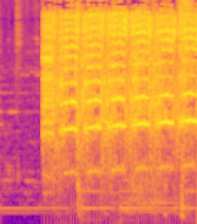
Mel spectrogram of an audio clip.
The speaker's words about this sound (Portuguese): Uma galinha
